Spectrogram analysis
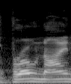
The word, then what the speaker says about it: BR09: a quick side note the models of the tower and bookshelf speakers can actually be pronounced as bro 9 and bro 3 which is how i'll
